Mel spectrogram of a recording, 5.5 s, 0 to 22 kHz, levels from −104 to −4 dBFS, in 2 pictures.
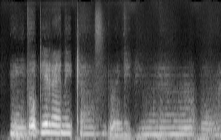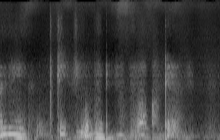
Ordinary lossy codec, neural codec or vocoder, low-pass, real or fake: none; codec, 44.1 kHz, 0.9 kbps, DAC; none; fake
